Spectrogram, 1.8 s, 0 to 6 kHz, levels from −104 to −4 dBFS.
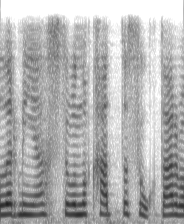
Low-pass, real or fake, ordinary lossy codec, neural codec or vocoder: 5.4 kHz; fake; none; codec, 16 kHz, about 1 kbps, DyCAST, with the encoder's durations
